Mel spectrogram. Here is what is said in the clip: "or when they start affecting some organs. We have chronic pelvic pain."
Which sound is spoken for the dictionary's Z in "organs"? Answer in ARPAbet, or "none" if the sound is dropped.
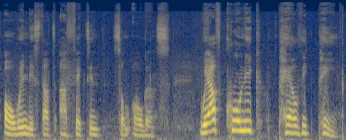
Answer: S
